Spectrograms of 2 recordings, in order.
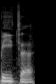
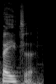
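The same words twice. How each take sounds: First: The word is said with a British pronunciation. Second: The word is said with a non-British pronunciation. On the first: "in the U K, we pronounce it beta" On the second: "not beta"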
